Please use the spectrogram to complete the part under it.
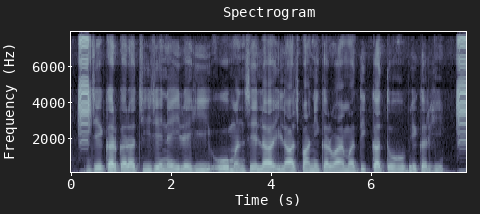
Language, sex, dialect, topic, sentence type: Chhattisgarhi, male, Central, banking, statement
